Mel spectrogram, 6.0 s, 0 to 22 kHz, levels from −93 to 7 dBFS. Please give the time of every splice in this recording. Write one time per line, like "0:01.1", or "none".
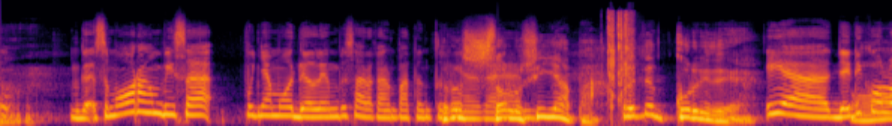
0:04.0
